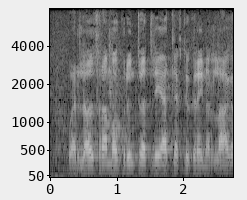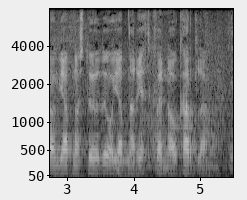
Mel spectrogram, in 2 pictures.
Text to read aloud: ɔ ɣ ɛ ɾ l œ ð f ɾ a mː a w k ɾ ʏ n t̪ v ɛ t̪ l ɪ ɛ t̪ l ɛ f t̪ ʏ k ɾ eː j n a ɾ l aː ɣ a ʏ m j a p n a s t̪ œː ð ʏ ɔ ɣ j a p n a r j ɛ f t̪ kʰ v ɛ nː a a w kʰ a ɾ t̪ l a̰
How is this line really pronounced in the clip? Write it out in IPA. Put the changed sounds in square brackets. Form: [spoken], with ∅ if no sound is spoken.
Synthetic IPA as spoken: ɔ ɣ ɛ ɾ l œ ð f ɾ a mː a w k ɾ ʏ n t̪ v ɛ t̪ l ɪ ɛ t̪ l ɛ f t̪ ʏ k ɾ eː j n a ɾ l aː ɣ a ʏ m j a p n a s t̪ œː ð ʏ ɔ ɣ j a p n a r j ɛ [h] t̪ kʰ v ɛ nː a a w kʰ a ɾ t̪ l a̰

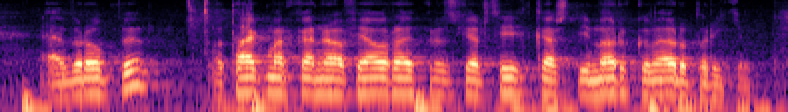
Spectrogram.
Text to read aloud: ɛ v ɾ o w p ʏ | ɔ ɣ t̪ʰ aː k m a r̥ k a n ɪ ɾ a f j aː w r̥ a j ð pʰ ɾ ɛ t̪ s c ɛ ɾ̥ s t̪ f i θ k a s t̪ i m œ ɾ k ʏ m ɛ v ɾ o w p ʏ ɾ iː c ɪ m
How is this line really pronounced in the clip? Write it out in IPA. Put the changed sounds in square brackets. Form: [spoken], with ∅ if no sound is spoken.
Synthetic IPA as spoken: ɛ v ɾ o w p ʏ | ɔ ɣ t̪ʰ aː k m a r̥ k a n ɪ ɾ a f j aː w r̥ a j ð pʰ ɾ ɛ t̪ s c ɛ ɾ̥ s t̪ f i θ k a s t̪ i m œ ɾ k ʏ m ɛ v ɾ o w p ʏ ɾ iː c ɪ m

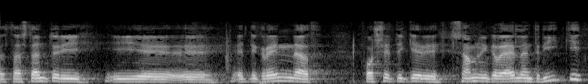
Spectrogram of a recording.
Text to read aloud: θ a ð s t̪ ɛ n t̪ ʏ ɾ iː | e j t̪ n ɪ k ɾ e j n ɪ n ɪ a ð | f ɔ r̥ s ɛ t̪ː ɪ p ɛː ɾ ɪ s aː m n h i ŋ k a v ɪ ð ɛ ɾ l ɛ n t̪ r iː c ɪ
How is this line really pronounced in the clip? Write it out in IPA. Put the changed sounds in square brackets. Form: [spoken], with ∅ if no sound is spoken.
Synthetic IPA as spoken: θ a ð s t̪ ɛ n t̪ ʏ ɾ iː | e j t̪ n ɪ k ɾ e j n ɪ n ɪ a ð | f ɔ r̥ s ɛ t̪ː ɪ [c] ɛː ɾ ɪ s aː m n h i ŋ k a v ɪ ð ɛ ɾ l ɛ n t̪ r iː c ɪ

